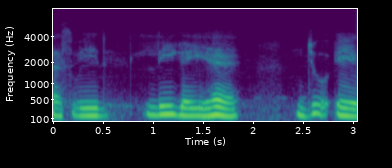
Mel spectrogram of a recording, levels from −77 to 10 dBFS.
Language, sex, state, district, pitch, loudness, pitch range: Hindi, male, Chhattisgarh, Bastar, 155 Hz, -15 LUFS, 150-170 Hz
